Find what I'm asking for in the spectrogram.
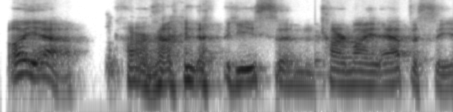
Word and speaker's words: Appice: It's Carmine Appice and Vinny Appice.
